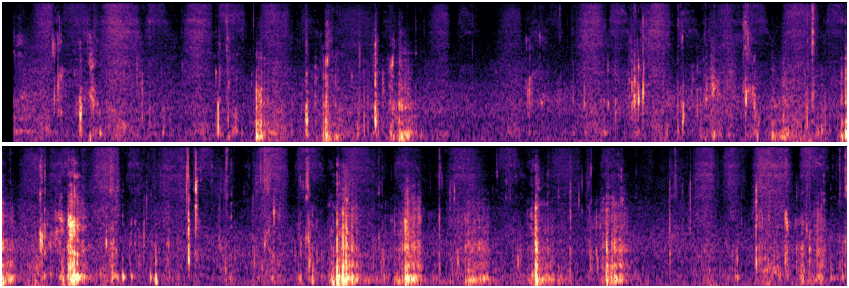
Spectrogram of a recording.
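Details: A horse eats pieces of carrot from a hand, chewing noisily with sharp, irregular crunches and audible soft breaths between bites.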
